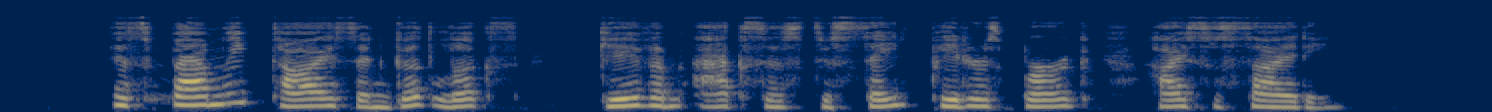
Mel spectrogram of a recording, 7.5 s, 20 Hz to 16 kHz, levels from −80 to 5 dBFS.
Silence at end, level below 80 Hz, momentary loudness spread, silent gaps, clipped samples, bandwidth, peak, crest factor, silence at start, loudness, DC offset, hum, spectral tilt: 0.75 s; -74 dBFS; 12 LU; 2.95-2.99 s; under 0.1%; 9.4 kHz; -6 dBFS; 20 dB; 0.55 s; -25 LUFS; under 0.1%; none; -5 dB/octave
